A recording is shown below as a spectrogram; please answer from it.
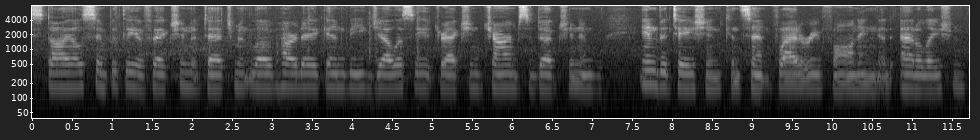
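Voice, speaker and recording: A woman's voice: deep voice, gravelly, fairly bright tone, slight background noise. A middle-aged woman doing a casual tarot reading, chatty and exclamatory as she reads card meanings aloud. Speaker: tarot reader.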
